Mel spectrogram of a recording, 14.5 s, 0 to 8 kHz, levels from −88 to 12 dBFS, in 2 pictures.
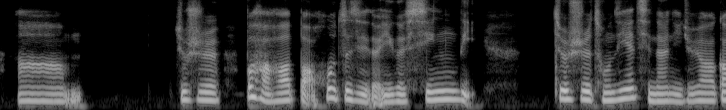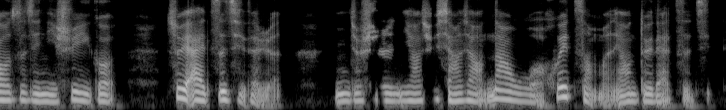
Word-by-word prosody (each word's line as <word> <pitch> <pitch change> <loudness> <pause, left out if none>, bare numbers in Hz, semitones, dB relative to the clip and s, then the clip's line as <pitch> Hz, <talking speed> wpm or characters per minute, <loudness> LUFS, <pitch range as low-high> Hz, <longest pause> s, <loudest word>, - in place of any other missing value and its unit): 啊， 160 -1 -1 1.1
就 185 - 0
是 180 -2 0 0.2
不 250 - +3
好 205 -11 +3
好 165 +3 +4
保 185 - +1
护 230 -2 +1
自 200 -1 +1
己 155 -5 0
的 - - 0
一 145 +1 +2
个 155 -1 0
心 190 +4 +2
理。 285 - -2 0.7
就 200 -2 +3
是 190 -1 +3
从 175 -1 -1
今 195 +3 +1
天 220 +2 +3
起 180 -9 -1
呢， 160 0 +1
你 155 -2 -2
就 155 0 -5
要 170 0 0
告 180 +1 +3
诉 180 - -4
自 175 - -2
己， 165 - 0
你 155 -1 +1
是 185 +5 0
一 170 -3 +1
个 155 0 -2 0.5
最 225 -3 +5
爱 185 -3 +5
自 185 - +2
己 180 - 0
的 - - -5
人， - - -8 0.5
你 160 +1 0
就 165 +1 -3
是， 170 - -1 0.3
你 165 - -3
要 165 0 -1
去 185 +3 -5
想 170 -4 +1
想， 170 -2 -2
那 200 -3 +2
我 150 -4 -4
会 245 +1 +3
怎 170 -10 -4
么 - - -6
样 155 +4 -1
对 155 0 0
待 145 - -3
自 - - -7
己。 - - -6
170 Hz, 235 characters per minute, -23 LUFS, 160-190 Hz, 1.1 s, 最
